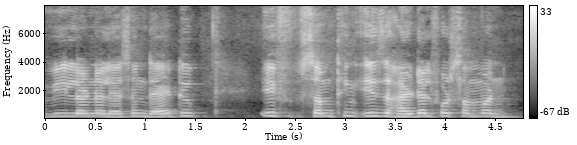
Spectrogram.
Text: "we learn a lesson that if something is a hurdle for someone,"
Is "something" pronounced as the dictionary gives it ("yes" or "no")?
no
